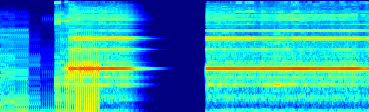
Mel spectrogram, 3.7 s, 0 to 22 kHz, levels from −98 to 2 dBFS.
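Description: A short clip of everyday sound, and it starts badly: from 0.02 to 1.0 s there's robotic sound from repeated short buffers. Most of the audio in that stretch is the same tiny chunk played over and over, which stamps a rigid 50 Hz buzz onto it, so the likely cause is playback starving and looping roughly 20 ms buffers. Then at 1.2 s there's a long network dropout lasting to about 2.06 s. The receiver stretches the last sound into a fading buzz or hiss, then goes silent for about 400 ms, and about 500 ms of real audio never comes back. That fits a sudden jump of a few hundred milliseconds in network delay.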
